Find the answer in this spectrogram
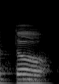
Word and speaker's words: the: बट क्या होगा जब वोवेल साउंड यूज किया जाएगा द के आगे, vowel sound after द word द, तो उसको आप क्या प्रोनाउंस करेंगे, दी, ठीक है।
